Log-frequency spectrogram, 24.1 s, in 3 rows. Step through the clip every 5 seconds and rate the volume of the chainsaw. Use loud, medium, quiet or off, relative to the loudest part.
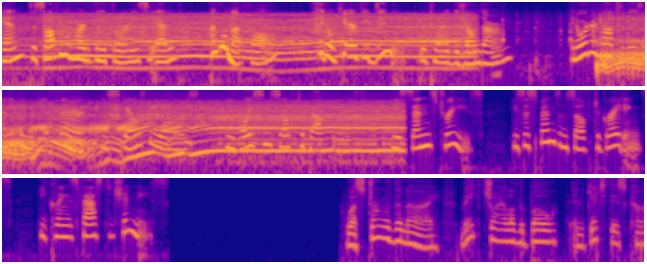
loud, loud, loud, off, off.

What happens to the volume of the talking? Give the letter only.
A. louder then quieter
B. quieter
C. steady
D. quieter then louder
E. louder
B.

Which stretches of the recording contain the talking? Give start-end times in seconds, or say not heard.
0.0-6.4, 7.2-18.1, 20.4-24.0.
